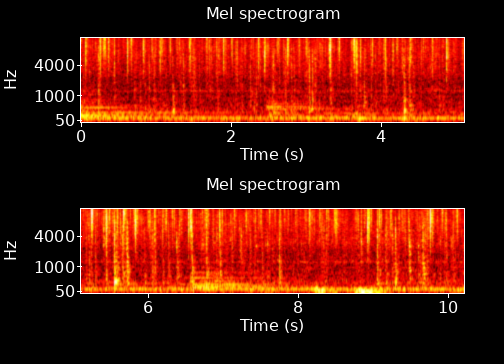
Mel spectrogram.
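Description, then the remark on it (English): Light drizzle patters steadily against a window, a soft continuous spatter of scattered tiny taps over a low, constant background hum, with no one speaking. “The sound from the fire and the rain at the window, intertwined with each other, mix into the most relaxing sound, the most natural sound, to send you deeper.”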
